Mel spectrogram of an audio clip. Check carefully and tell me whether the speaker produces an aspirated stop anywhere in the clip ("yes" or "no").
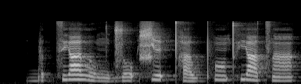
yes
